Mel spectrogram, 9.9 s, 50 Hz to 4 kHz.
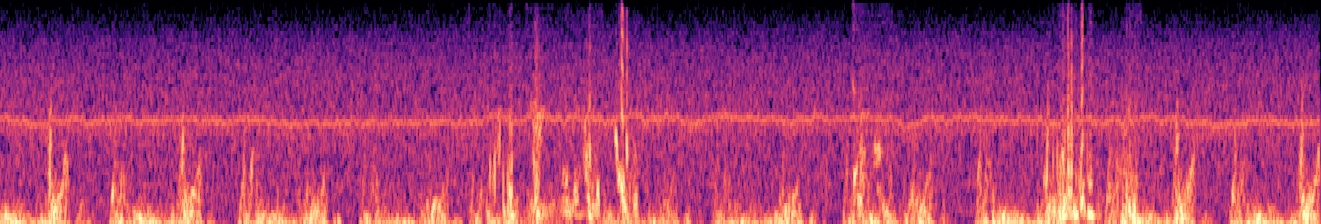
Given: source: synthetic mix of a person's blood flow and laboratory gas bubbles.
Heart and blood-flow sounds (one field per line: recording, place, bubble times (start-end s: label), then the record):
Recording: Doppler ultrasound of blood flow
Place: precordium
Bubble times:
3.66-3.92 s: bubbles
3.94-4.54 s: bubbles
4.60-4.82 s: bubbles
6.39-6.72 s: bubbles
7.87-8.25 s: bubbles
8.32-8.57 s: bubbles
From the record:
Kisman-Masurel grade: 223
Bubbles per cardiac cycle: several, 3 to 8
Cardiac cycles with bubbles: 10 to 50%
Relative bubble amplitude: loud (0.450 to 0.775)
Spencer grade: 2 (many but less than half of the cardiac periods contain bubble signals, singularly or in groups)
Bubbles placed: anywhere in the cardiac cycle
